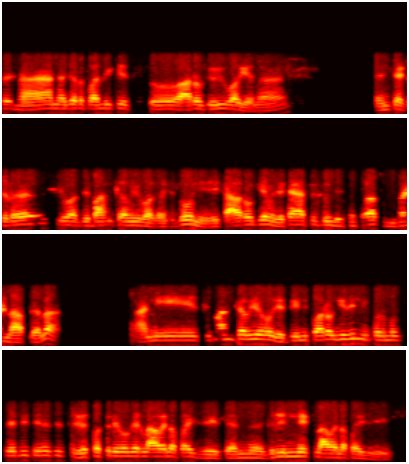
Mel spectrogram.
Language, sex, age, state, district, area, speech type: Marathi, male, 45-60, Maharashtra, Nashik, urban, conversation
